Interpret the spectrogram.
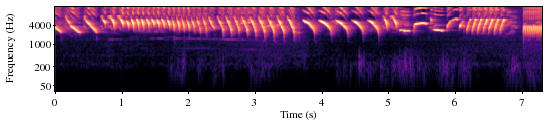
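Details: Canary in full song, played to encourage other canaries to sing: a long fast trill of high notes slowing into swooping slurs, sharp metallic whistles, another short trill and a final hissy burst.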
